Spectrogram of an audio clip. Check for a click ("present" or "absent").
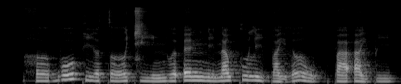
absent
